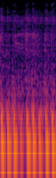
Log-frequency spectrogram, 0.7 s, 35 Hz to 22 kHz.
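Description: Lifan KP Mini 300 motorcycle with a 4-valve ZS175FMN engine and upgraded carburetor idling close up, a steady loud low chugging pulse with rhythmic thumps and slight clatter, no voices.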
